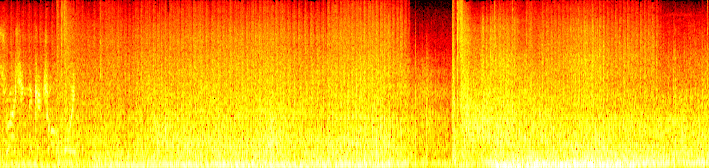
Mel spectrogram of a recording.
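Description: Rapid gunfire and machine-gun bursts in a WWII video game battle in the Hurtgen forest, fairly close and continuous, with a brief lull before the shooting picks up again louder.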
